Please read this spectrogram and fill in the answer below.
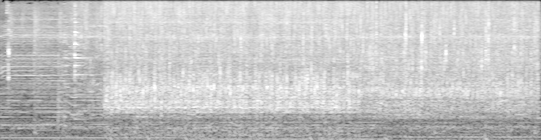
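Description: Dark soy braising liquid of Taiwanese braised pork bubbling at a simmer in an enamelled cast-iron pot, a dense crackling bubbling that starts about a second and a half in and fades just before the end.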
